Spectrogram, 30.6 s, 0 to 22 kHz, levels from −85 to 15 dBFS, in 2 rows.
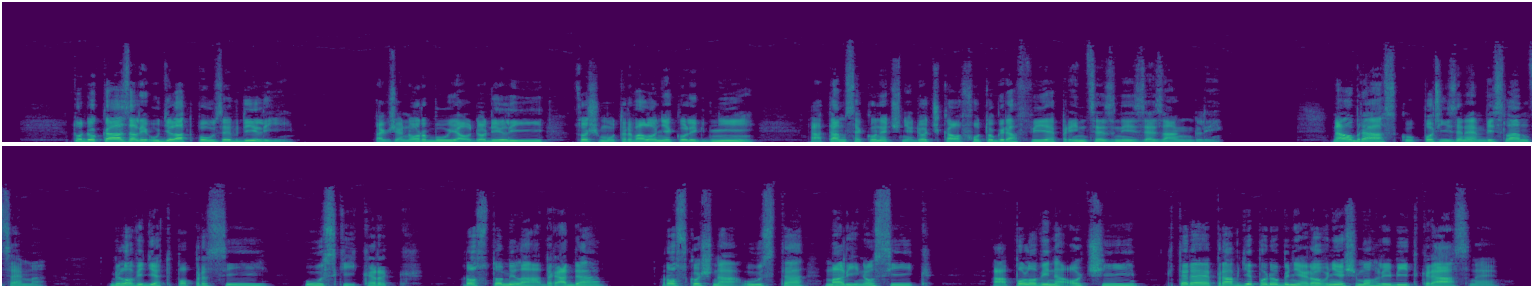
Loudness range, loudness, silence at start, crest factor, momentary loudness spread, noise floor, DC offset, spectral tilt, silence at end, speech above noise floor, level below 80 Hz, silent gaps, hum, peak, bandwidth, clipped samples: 4 LU; -25 LUFS; 0.7 s; 22 dB; 11 LU; under -90 dBFS; under 0.1%; -5.5 dB/octave; 0.4 s; over 65 dB; -60 dBFS; none; none; -4 dBFS; 16 kHz; under 0.1%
